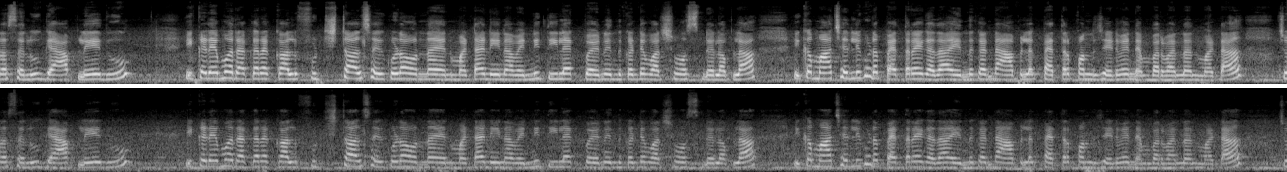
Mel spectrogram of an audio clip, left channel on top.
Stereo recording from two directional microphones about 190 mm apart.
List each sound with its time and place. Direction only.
0.0 s a woman's voice: 40° left (ahead or behind)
